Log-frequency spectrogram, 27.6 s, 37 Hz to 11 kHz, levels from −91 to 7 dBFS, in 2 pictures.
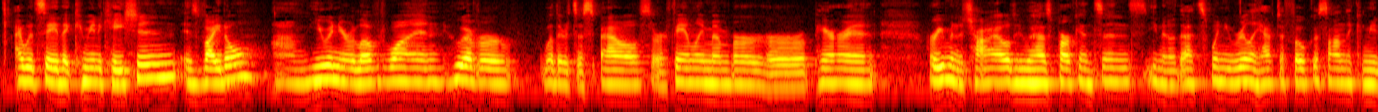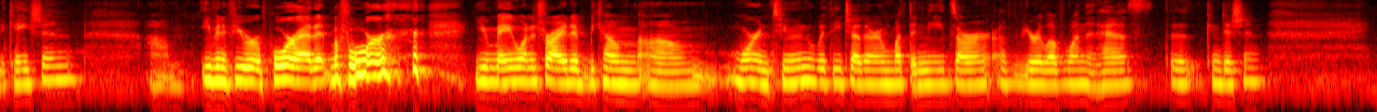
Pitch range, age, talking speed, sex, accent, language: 160-185 Hz, 30-49, 175 wpm, female, American, English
